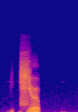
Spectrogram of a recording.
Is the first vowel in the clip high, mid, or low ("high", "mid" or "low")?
mid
